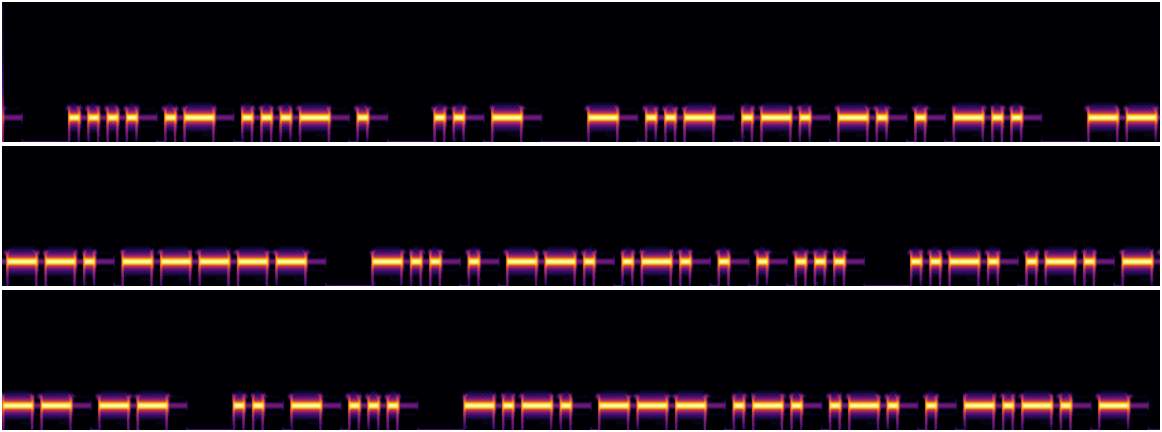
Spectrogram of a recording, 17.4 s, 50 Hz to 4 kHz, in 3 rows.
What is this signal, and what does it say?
Morse code, heard as a keyed tone, about 25 wpm, 750 Hz. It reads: HAVE IT TURNED 90 DEGREES FROM ITS CORRECT
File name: Archive / 25 WPM / 25WPM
